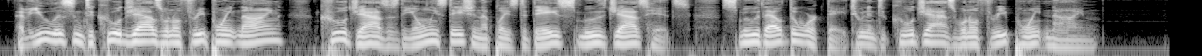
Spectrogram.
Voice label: voiceover practice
